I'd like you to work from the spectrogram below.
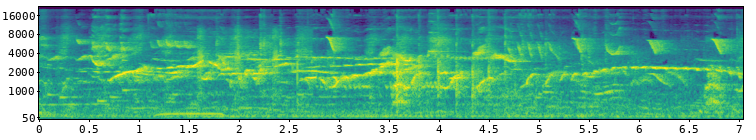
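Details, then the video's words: Young white-rumped shama at a Bali bird farm, its song a lively mix of slurred whistles, trills and crisp descending chips, ending in a long sustained whistle, with one brief low hum early on. "MURAI BATU MUDA"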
